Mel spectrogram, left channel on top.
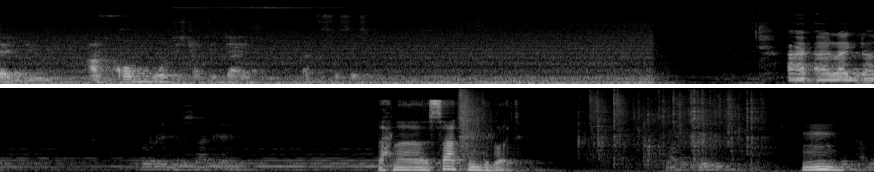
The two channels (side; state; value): both; different; correlation -0.01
